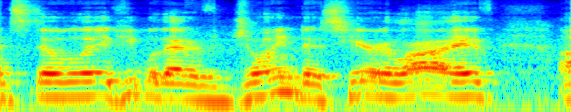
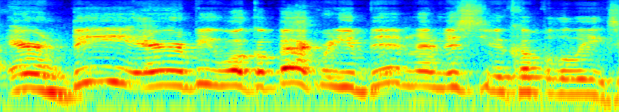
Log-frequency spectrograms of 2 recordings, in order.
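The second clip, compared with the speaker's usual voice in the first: excited greeting; 9 semitones higher than usual. Real, not acted. Greeting a returning viewer.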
